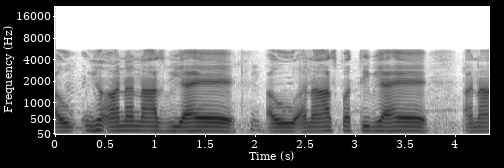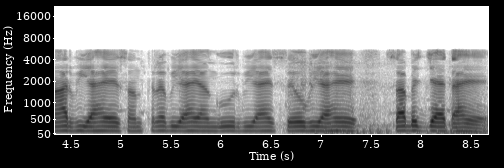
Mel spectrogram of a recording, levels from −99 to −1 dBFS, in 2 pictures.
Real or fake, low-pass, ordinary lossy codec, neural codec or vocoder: real; 5.4 kHz; none; none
